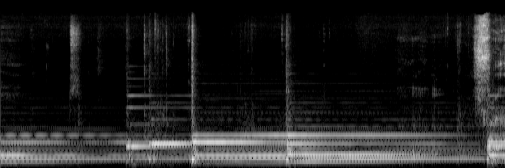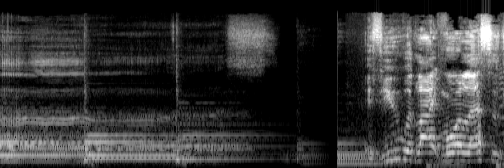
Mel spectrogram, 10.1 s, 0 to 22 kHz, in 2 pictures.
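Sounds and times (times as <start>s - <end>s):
piano gospel chords: 0.0s - 10.0s.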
